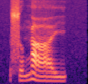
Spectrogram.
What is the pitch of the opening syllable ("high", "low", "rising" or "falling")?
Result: rising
